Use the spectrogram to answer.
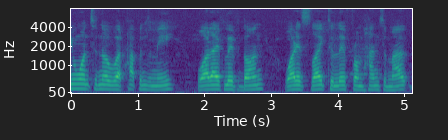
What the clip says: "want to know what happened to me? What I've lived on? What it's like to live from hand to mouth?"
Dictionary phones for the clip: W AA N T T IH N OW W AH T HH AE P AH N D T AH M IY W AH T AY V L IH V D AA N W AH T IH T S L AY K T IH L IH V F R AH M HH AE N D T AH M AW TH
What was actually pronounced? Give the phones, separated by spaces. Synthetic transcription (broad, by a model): W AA N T T IH N OW W AH T HH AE P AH N T AH M IY W AH T AY V L IH V D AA N W AH T IH T S L AY K T IH L IH V F R AH M HH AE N T AH M AW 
